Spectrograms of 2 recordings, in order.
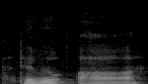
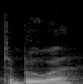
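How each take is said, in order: First: The middle consonant is a soft v. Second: The middle consonant is a hard b. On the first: The speaker calls it right. "I prefer to soften the bath there after the shawa. So tavua is how I would pronounce it" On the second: The speaker calls it wrong. "Looks like tabua"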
